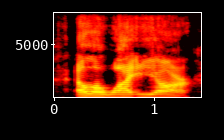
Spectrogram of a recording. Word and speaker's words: Loyer: Shauna Lawyer, who I said lawyer. Oh, I guess that's just how you pronounce it. Loyer.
